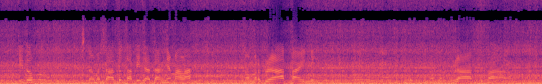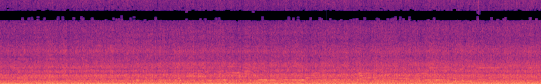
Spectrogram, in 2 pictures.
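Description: Bus engines rumble steadily nearby.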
